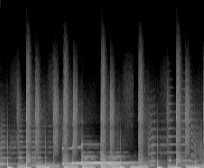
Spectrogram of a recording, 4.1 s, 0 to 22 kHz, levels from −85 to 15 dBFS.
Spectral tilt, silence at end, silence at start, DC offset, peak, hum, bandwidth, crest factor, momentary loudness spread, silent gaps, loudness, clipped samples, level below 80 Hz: -5 dB/octave; 0 s; 0 s; under 0.1%; -2 dBFS; none; 15.5 kHz; 16 dB; 5 LU; none; -18 LUFS; under 0.1%; -22 dBFS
